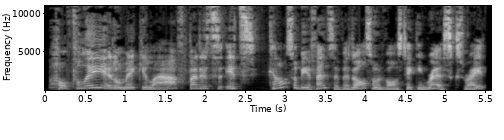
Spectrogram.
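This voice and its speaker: A woman's voice: mid-range voice, very animated, normal speed, husky. A middle-aged woman co-hosting a podcast, chatting casually and teasing playfully. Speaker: podcast co-host. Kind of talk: casual chat.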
